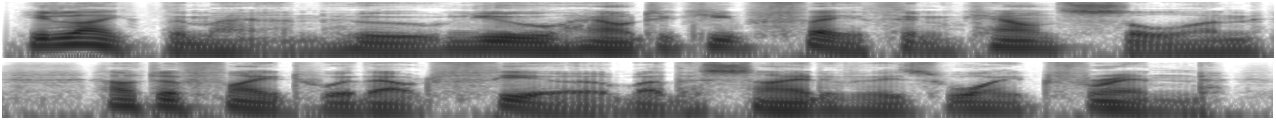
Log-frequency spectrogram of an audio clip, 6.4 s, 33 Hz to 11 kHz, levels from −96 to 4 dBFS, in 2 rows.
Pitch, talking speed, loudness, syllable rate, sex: 85 Hz, 235 wpm, -21 LUFS, 5.0 syllables/s, male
